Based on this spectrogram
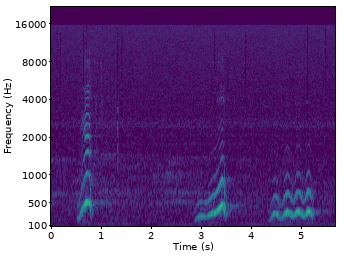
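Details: Great horned owl attacking a great gray owl nest shortly after midnight, 30 March 2018, nest camera: a sharp screech, a longer rising squall, then a quavering, stuttering wail.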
